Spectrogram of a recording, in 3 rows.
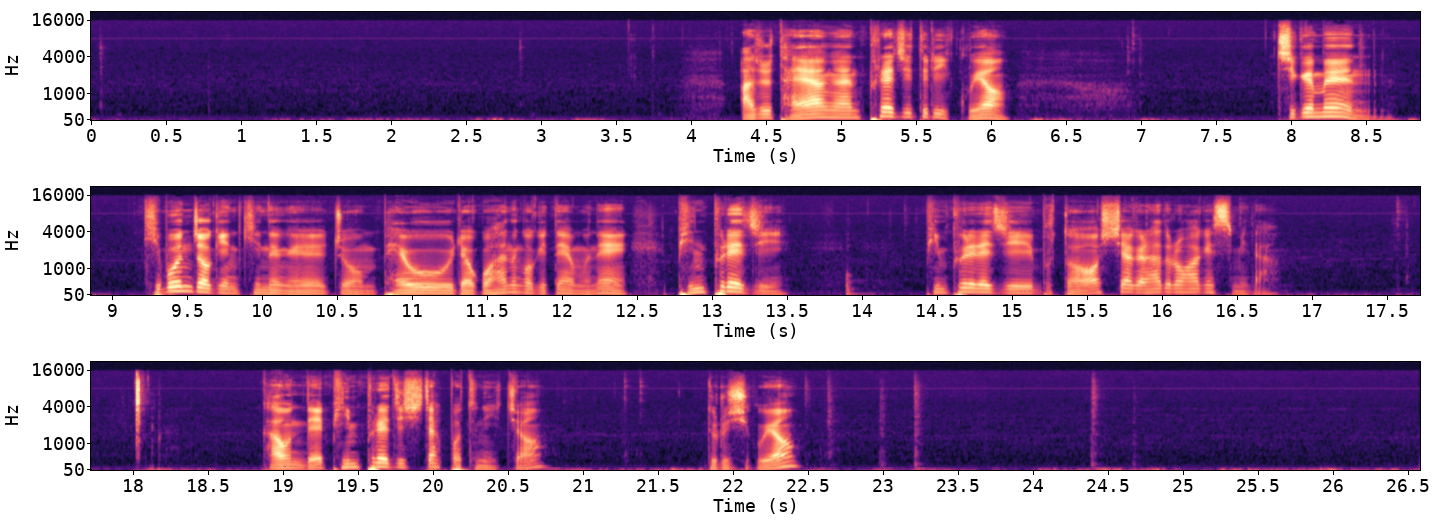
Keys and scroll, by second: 15.9 ctrl+1, 20.7 Escape.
